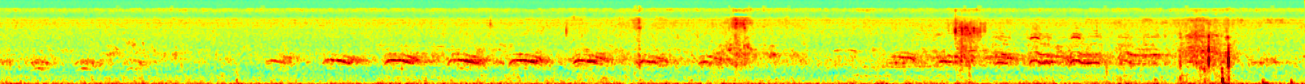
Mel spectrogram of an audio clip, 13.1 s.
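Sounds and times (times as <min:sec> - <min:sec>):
low outdoor rumble: 0:00.0 - 0:13.0
faint bird calling: 0:02.6 - 0:07.8, 0:08.8 - 0:12.8.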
